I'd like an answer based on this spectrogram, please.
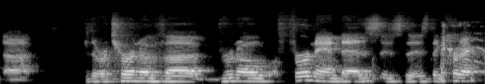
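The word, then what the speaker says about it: Bruno Fernandes: goals and then uh the return of uh bruno fernandez is the correct pronunciation if i may say so um but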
